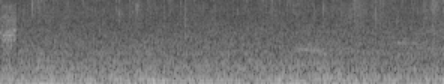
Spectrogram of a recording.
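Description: Stock thunderstorm sound effect: steady rain with a low rumble of thunder.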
